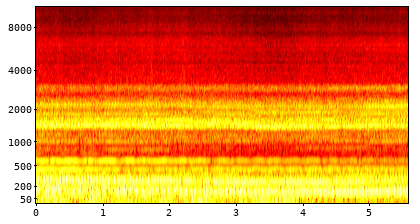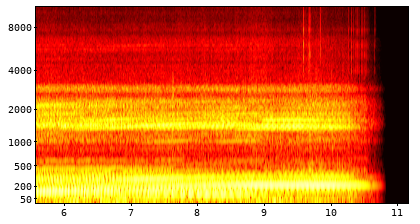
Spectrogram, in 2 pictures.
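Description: BMW R1200 GS LC's liquid-cooled boxer-twin engine running at a steady cruising speed with road rumble, its pitch creeping slowly upward. It fades out near the end.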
